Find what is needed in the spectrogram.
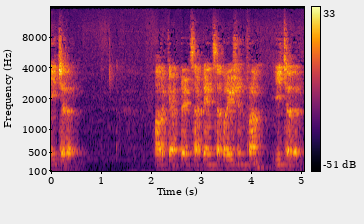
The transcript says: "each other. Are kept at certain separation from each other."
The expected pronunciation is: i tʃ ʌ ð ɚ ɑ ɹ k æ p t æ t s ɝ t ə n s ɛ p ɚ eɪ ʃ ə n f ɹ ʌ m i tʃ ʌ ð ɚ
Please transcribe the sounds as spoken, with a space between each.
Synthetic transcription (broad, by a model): i tʃ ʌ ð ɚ ɑ ɹ k æ p t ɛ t s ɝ t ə n s ɛ p ɚ eɪ ʃ ə n f ɹ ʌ m i tʃ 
